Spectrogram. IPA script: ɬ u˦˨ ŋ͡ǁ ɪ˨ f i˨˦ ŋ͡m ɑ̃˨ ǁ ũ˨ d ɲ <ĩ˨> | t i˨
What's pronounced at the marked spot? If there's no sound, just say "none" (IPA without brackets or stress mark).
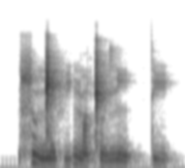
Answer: ĩ˨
